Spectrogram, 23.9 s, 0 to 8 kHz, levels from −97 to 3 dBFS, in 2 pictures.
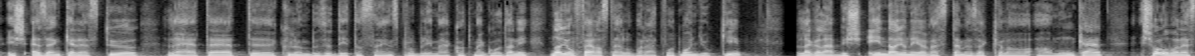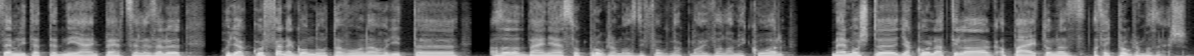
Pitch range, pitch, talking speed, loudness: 125-160 Hz, 145 Hz, 130 wpm, -19 LUFS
